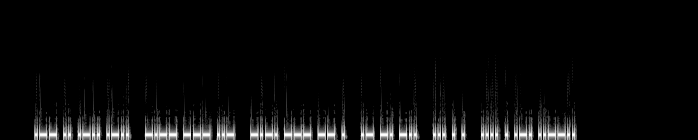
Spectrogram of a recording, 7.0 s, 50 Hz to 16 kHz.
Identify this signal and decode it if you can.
Morse code, heard as a keyed tone, about 50 wpm, 700 Hz. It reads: WILL YOU COME AND SEE HER?
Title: Sentences from Top 100 Words 50wpm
